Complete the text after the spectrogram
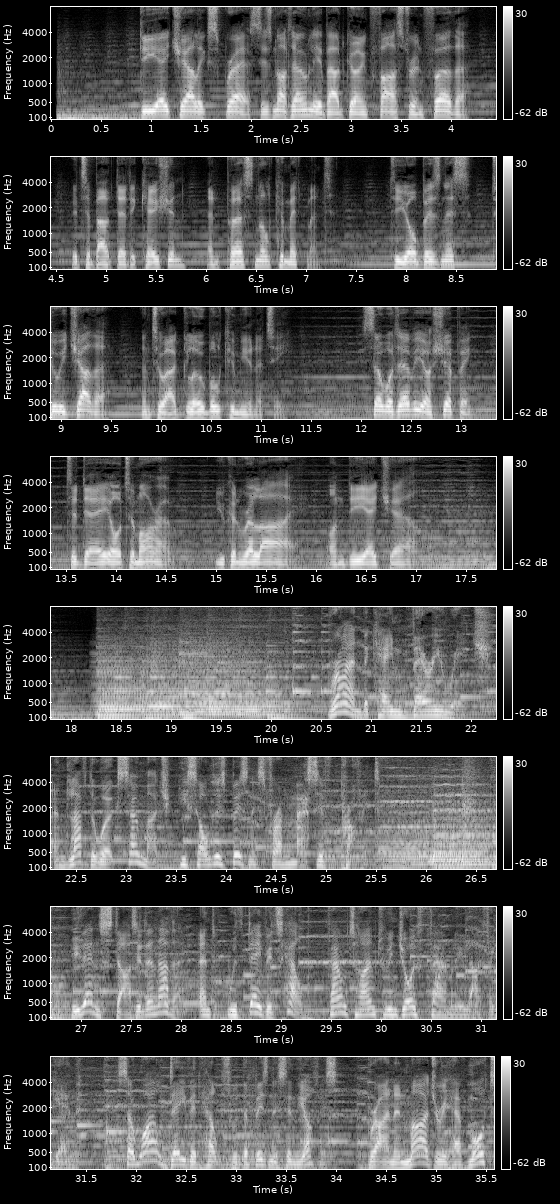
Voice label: man british

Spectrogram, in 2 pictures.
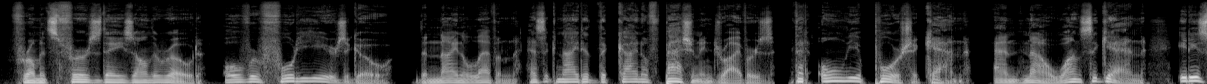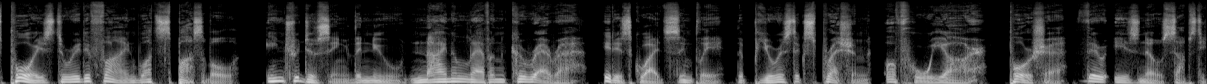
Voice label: American accent

